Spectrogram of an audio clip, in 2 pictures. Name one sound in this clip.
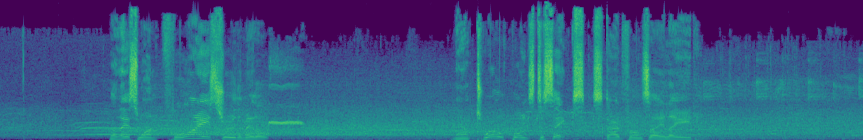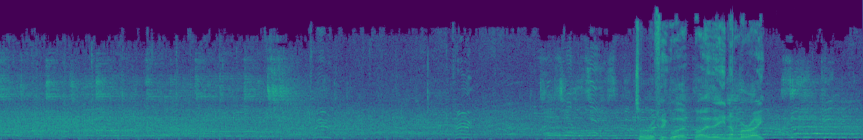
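A stadium crowd murmurs and cheers in the open air.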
